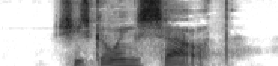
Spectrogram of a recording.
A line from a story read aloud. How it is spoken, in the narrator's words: Ralph said smoothly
